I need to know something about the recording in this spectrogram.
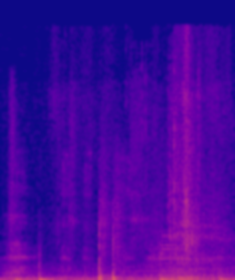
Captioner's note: laughter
